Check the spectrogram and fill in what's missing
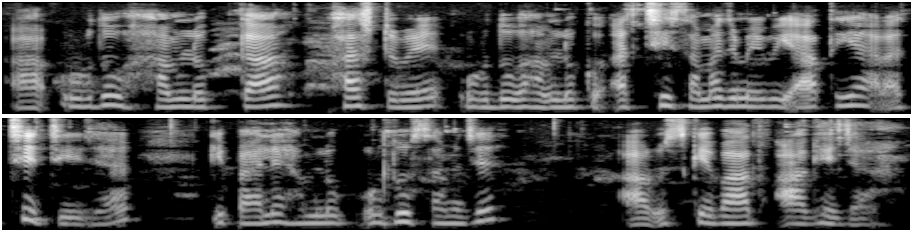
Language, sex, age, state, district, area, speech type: Urdu, female, 30-45, Bihar, Khagaria, rural, spontaneous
